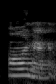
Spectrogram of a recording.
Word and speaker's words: honor: rather say this word honor with a silent H so it starts with a vowel sound therefore we use D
